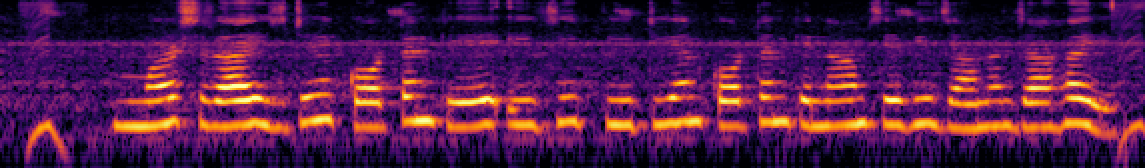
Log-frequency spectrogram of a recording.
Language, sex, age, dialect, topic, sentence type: Magahi, female, 31-35, Western, agriculture, statement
